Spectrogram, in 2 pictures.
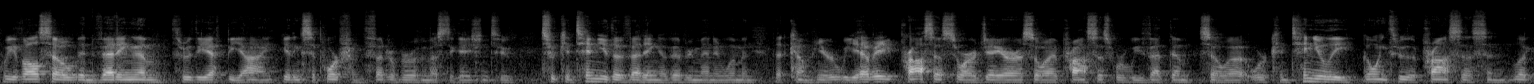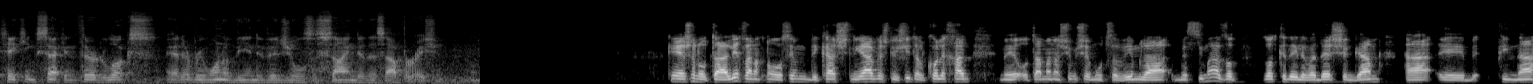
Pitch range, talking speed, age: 105-120 Hz, 170 wpm, 40-59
